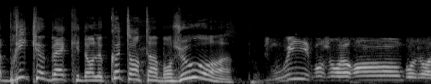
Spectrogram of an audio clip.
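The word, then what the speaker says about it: Cowtentin: Cotentin qui s'écrit C-O-W-T-E-N-T-I-N.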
